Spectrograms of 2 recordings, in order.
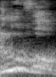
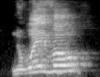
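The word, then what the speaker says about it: Nuevo: California new uh is am I saying it right noo yeah noo noo California I had to look at that said that ain't Novo I'm thinking of the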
